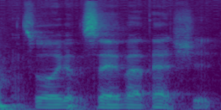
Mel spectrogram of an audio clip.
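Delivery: ordinary talk, nothing marked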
